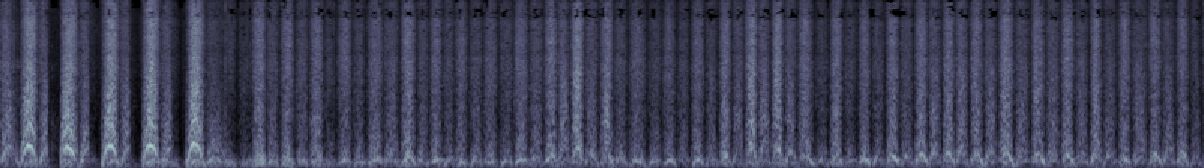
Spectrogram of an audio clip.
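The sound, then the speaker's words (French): Rough scraping of a microphone rubbed against deckchair canvas, starting with a few sharp rhythmic strokes, then settling into continuous coarse rubbing and rustling at a steady loudness. “Toile de chaise longue.”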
